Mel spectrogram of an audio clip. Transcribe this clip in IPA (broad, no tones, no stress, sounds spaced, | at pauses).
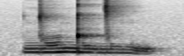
ŋ͡ǀ o ŋ͡ǃ i ŋ͡ǀ i n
